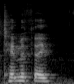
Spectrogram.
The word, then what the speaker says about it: Timothée: I think his name is pronounced Timothy, despite the way it's spelled. I've heard him say it.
